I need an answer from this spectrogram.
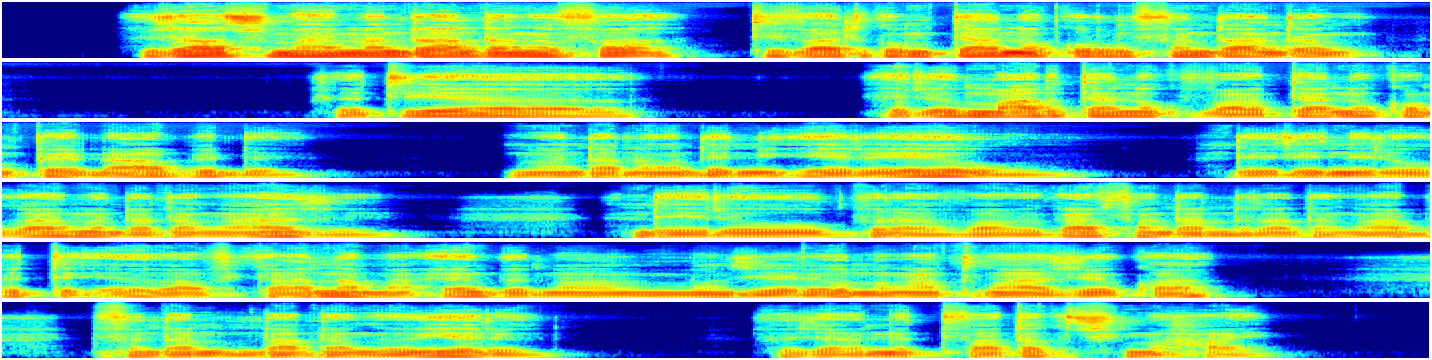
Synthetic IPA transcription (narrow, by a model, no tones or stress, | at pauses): zat͡ʃumaɦajmandandaŋafat̪ivalikomt̪eanakuɾumfandandaŋ | satia | eɾewmaɾut̪eanakuvavit̪ianakampelabile | mandanaŋndeniʔeɾeu | nd̪eɾeniɾewkamaɳɖ͡ʐaɳɖ͡ʐaŋazi | nd̪eiɾewpiɾavavikamifaɳɖ͡ʐanadaɳɖ͡ʐaŋabid̪eʔewavikʲanamaʔembemamund͡ʒiaɾewmaŋant̪uŋazewkwa | mifaɳɖ͡ʐaaɳɖ͡ʐaŋawiaɾew | fazannet̪ivat̪aku̥t͡ʃi̥mahaj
